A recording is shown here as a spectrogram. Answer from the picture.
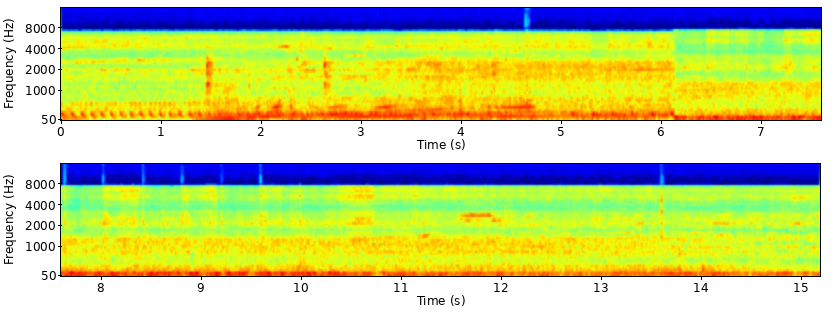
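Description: Car engine, heard from inside the cabin, pulling away from a standstill, its pitch rising in several successive climbs as it goes up through the gears. About six seconds in it changes abruptly to a steady low drone of engine and road noise at cruising speed.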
